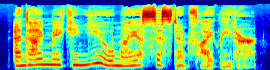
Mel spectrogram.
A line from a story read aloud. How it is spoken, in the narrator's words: Vapor said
